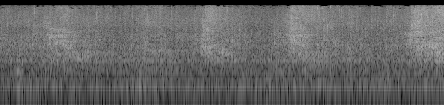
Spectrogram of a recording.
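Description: A wooden spoon stirring rice through bubbling, sizzling liquid in a frying pan, with several swells as the spoon sweeps round. The rice water is nearly absorbed.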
